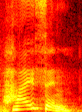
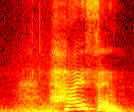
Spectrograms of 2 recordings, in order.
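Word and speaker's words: heißen: सो फॉर इआई we have a I sound. That is हाइसन हाईसन meaning is टू बी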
